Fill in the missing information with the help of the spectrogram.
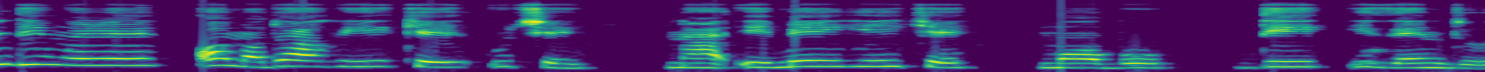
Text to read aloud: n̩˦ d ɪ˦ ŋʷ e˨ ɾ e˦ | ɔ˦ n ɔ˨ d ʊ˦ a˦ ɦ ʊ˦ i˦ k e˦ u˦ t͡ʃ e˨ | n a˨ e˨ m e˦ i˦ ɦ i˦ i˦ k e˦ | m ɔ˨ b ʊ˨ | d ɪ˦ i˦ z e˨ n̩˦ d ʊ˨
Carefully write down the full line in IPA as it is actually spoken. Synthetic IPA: n̩˦ d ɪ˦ ŋʷ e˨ ɾ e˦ | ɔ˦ n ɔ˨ d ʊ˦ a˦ ɦ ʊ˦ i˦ k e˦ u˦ t͡ʃ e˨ | n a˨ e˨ m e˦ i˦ ɦ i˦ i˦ k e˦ | m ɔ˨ b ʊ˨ | d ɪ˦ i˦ z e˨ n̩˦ d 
